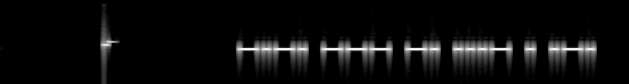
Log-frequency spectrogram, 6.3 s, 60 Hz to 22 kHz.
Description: Morse code, heard as a keyed tone, about 19 wpm, 700 Hz. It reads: CONVER
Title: Build A Word - 6 Letters At A Time - 12-Letter Words - 20wpm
